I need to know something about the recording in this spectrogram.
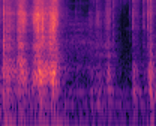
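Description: Scissors cutting open a shipping package: one rasping cut through the packaging in about the first second, then quieter handling.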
